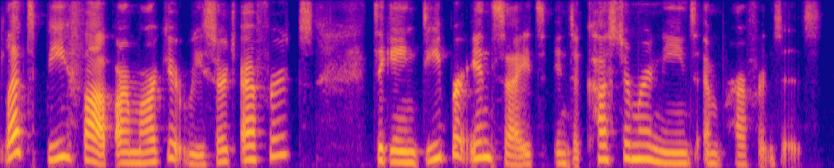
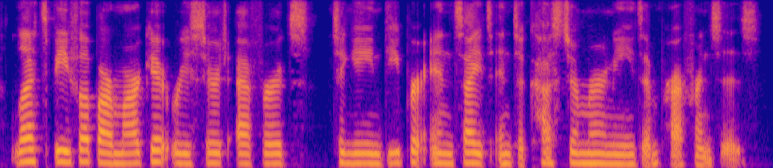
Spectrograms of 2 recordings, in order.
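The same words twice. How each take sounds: First: It is said with motivated, lively energy. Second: It is read in a flat, plain way. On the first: A leader is setting direction for the team. "motivation, right?" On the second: The sentence is just being read. "the first time you read it, it might sound like"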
